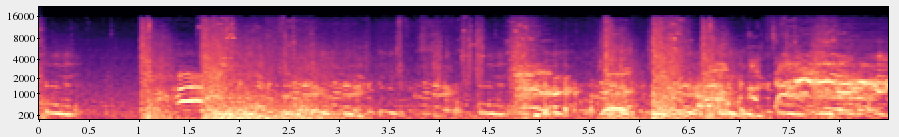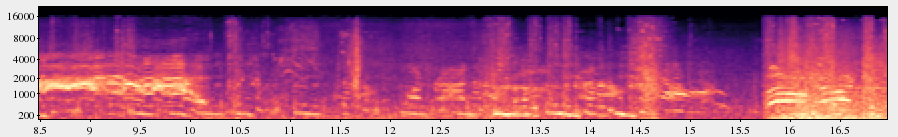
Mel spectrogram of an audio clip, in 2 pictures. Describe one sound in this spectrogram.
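Explosions burst.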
